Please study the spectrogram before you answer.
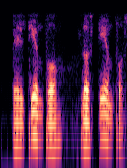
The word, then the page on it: tiempo: spanish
